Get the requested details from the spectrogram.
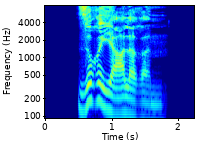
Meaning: strong dative masculine/neuter singular comparative degree of surreal
- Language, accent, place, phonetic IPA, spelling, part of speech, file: German, Germany, Berlin, [ˈzʊʁeˌaːləʁəm], surrealerem, adjective, De-surrealerem.ogg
